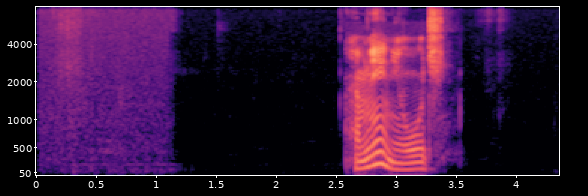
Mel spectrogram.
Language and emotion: Russian, sad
